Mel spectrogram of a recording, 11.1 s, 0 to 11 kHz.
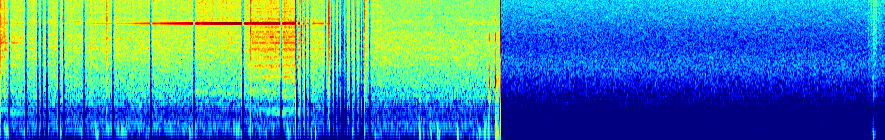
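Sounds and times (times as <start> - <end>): hissing static noise: 0.0 - 11.0
thin high whistle: 1.6 - 3.8
scattered clicks: 2.8 - 4.7.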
